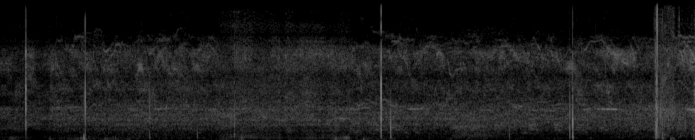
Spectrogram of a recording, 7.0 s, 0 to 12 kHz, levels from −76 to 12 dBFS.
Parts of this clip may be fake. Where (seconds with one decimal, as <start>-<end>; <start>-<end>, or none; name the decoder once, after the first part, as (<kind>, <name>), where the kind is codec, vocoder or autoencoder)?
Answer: 0.0-0.5 (codec, SNAC); 2.2-3.5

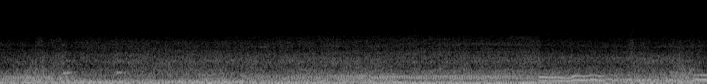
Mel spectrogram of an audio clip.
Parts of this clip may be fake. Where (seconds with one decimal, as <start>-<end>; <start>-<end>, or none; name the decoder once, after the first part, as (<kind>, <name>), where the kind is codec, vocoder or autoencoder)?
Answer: none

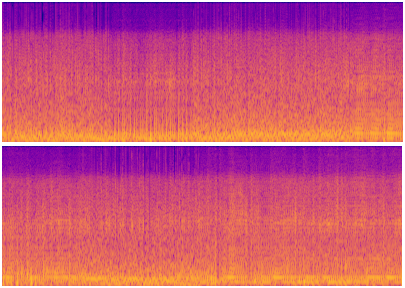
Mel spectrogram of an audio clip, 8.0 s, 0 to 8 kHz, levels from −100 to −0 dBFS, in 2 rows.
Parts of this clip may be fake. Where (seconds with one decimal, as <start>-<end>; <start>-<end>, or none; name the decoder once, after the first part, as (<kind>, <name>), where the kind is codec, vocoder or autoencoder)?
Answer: 1.1-1.9 (codec, ZipCodec); 3.5-4.8; 6.0-8.0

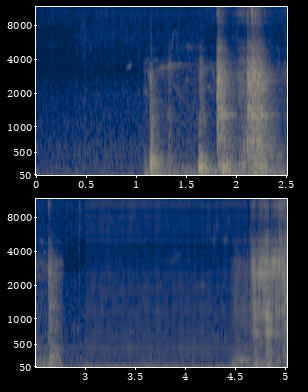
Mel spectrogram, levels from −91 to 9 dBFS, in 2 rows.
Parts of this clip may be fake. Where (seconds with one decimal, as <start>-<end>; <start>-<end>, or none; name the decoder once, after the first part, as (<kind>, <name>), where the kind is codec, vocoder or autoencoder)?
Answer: 3.0-5.0 (vocoder, BigVGAN v2)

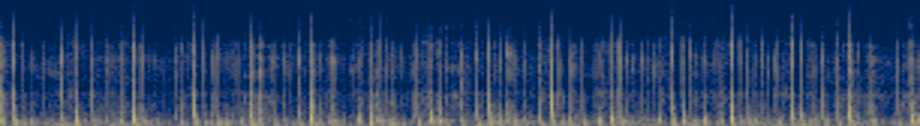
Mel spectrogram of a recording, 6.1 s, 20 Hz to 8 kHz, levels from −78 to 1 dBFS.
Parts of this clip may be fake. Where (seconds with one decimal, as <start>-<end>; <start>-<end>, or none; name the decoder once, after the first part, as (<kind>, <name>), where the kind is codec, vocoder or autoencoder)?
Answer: 0.0-6.1 (codec, SNAC)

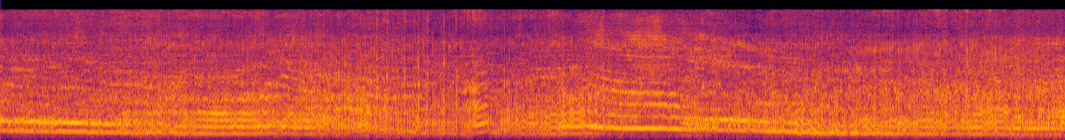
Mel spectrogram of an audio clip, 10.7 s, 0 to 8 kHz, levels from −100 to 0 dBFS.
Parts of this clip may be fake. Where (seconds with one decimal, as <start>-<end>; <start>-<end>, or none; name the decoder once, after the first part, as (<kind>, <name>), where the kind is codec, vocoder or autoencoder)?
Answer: 0.0-10.1 (vocoder, HiFi-GAN)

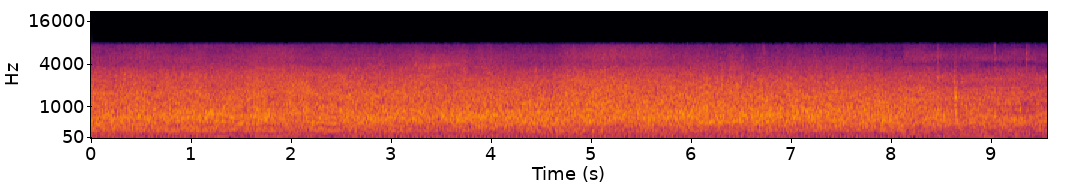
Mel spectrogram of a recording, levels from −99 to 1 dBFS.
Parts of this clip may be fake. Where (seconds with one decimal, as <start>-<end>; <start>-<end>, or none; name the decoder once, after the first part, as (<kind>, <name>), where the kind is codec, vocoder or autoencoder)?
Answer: 1.2-2.5 (codec, SNAC); 8.4-9.6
